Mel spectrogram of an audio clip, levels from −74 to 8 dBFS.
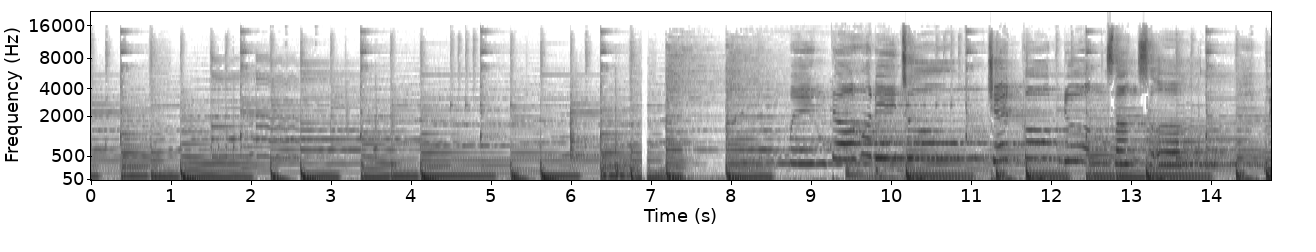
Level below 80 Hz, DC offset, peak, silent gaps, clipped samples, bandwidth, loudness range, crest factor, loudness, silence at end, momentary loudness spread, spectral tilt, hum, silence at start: -22 dBFS; under 0.1%; 0 dBFS; none; under 0.1%; 16.5 kHz; 6 LU; 16 dB; -16 LUFS; 0 s; 10 LU; -4 dB/octave; none; 0 s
